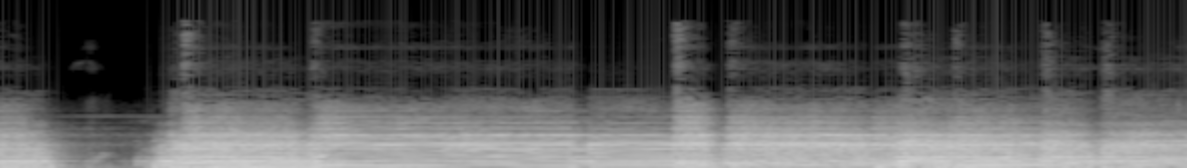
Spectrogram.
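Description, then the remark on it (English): Electric guitar played through a Fuzzrite fuzz pedal, with loud, buzzy, nasal-sounding sustained chords. A short dip near the start, then thick saturated notes that change every couple of seconds. “So the Fuzzrite just is all nasal.”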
